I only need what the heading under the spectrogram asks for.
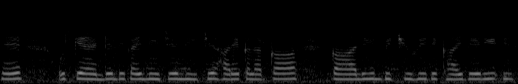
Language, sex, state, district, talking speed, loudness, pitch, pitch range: Hindi, female, Chhattisgarh, Bilaspur, 175 wpm, -46 LUFS, 250 Hz, 245-255 Hz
